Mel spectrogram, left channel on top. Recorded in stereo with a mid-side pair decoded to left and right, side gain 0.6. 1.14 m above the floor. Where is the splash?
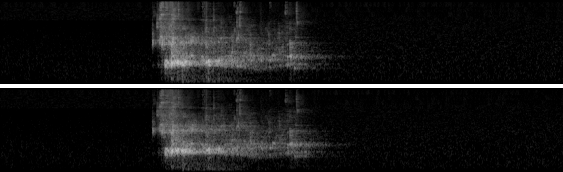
35° left, 2 m.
